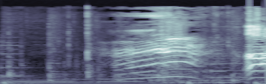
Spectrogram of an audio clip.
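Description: A person's long, high-pitched cry that rises and then falls, followed near the end by a short shout of "Ah!", over steady background music.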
